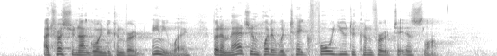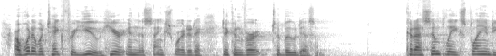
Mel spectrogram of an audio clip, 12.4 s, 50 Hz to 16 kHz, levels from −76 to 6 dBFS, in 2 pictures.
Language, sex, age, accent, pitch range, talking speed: English, male, 50-69, American, 125-160 Hz, 200 wpm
